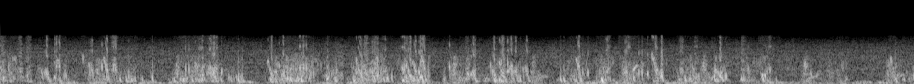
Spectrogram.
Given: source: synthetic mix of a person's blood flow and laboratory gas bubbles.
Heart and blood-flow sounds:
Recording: Doppler ultrasound of blood flow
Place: precordium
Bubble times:
0.00-0.35 s: bubbles
0.38-0.70 s: bubbles
0.80-1.58 s: bubbles
1.70-2.47 s: bubbles
2.64-3.44 s: bubbles
3.47-4.33 s: bubbles
4.42-5.34 s: bubbles
5.56-6.69 s: bubbles
6.75-7.06 s: bubbles
7.10-7.30 s: bubbles
7.38-7.81 s: bubbles
8.36-8.50 s: bubbles
8.88-9.15 s: bubbles
From the record:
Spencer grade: 4 (maximum detectable bubble signal sounding continuously throughout systole and diastole of every cardiac period, and overriding the amplitude of the normal cardiac signals)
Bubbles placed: anywhere in the cardiac cycle

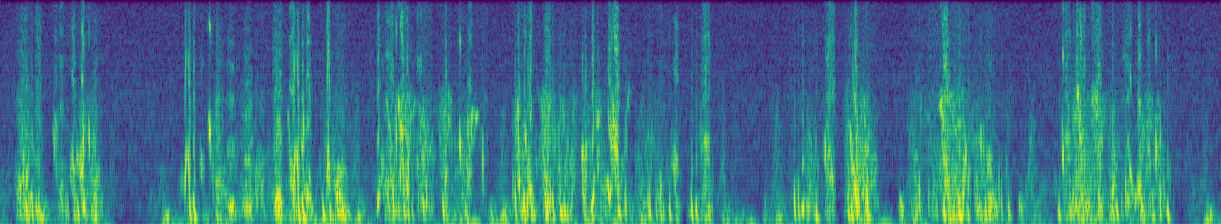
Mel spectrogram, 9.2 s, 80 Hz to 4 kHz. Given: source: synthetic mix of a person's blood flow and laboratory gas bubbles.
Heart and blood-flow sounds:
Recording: Doppler ultrasound of blood flow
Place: precordium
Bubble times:
0.09-0.34 s: bubbles
0.39-0.79 s: bubbles
1.32-2.67 s: bubbles
2.81-3.66 s: bubbles
3.82-5.12 s: bubbles
5.15-5.37 s: bubbles
5.92-6.29 s: bubbles
6.32-6.60 s: bubbles
6.79-7.61 s: bubbles
7.90-8.81 s: bubbles
From the record:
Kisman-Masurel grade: 444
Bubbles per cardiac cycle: continuous sound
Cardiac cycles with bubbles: 100%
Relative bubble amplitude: maximal (0.775 to 0.999)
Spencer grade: 4 (maximum detectable bubble signal sounding continuously throughout systole and diastole of every cardiac period, and overriding the amplitude of the normal cardiac signals)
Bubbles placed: only in the low amplitude regions of the cardiac cycle

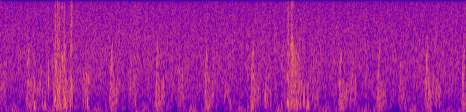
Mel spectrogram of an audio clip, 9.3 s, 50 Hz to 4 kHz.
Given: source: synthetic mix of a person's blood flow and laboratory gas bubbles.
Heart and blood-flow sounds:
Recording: Doppler ultrasound of blood flow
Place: precordium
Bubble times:
0.64-0.73 s: bubbles
0.80-1.49 s: bubbles
1.64-1.81 s: bubbles
5.27-5.36 s: bubbles
5.60-6.21 s: bubbles
From the record:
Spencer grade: 2 (many but less than half of the cardiac periods contain bubble signals, singularly or in groups)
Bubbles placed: anywhere in the cardiac cycle

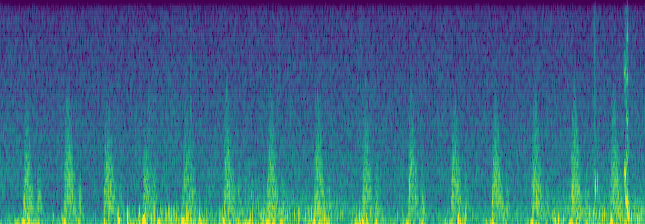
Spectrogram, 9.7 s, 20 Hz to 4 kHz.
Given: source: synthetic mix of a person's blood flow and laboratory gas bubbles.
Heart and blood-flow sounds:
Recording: Doppler ultrasound of blood flow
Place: subclavian vein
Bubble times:
8.88-9.00 s: bubbles
9.35-9.46 s: bubbles
From the record:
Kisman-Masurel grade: 112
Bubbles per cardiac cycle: 1 to 2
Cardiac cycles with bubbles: 1 to 10%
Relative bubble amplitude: moderate (0.250 to 0.450)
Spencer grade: 1 (occasional bubble signal discernible with the cardiac motion signal, with majority of cardiac periods free of bubbles)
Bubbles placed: anywhere in the cardiac cycle

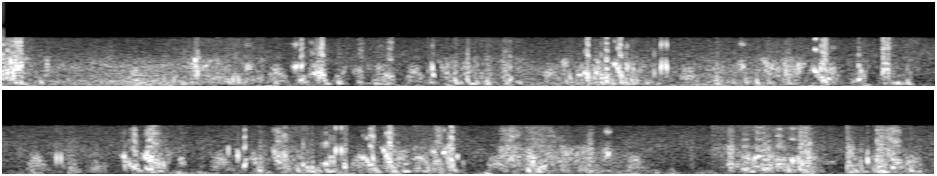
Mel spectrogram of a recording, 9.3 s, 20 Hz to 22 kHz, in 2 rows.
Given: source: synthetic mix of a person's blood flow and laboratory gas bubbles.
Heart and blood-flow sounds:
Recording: Doppler ultrasound of blood flow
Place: subclavian vein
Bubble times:
0.00-0.38 s: bubbles
0.76-1.40 s: bubbles
1.44-1.97 s: bubbles
2.12-2.62 s: bubbles
2.78-3.36 s: bubbles
3.51-4.19 s: bubbles
4.24-4.34 s: bubbles
4.37-4.58 s: bubbles
4.91-5.20 s: bubbles
5.24-5.59 s: bubbles
5.76-6.38 s: bubbles
6.44-6.98 s: bubbles
7.13-7.72 s: bubbles
8.20-8.84 s: bubbles
8.88-9.29 s: bubbles
From the record:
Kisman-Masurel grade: 343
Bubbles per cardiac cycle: rolling drumbeat, 9 or more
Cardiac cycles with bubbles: 100%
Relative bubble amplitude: loud (0.450 to 0.775)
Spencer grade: 3 (all of the cardiac periods contain showers or single bubble signals, but not dominating or overriding the cardiac motion signals)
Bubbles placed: anywhere in the cardiac cycle

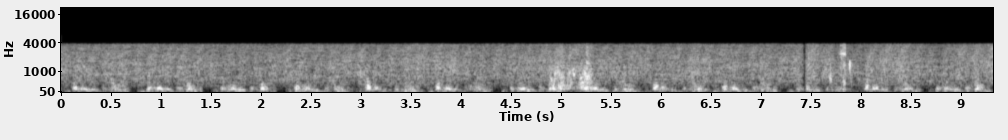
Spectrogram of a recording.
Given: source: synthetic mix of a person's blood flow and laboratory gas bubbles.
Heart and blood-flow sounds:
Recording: Doppler ultrasound of blood flow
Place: precordium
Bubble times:
4.87-5.38 s: bubbles
7.67-7.74 s: bubbles
7.77-7.93 s: bubbles
From the record:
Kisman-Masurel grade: 213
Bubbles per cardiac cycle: several, 3 to 8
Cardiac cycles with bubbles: 1 to 10%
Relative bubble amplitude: loud (0.450 to 0.775)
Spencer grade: 1 (occasional bubble signal discernible with the cardiac motion signal, with majority of cardiac periods free of bubbles)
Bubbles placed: anywhere in the cardiac cycle

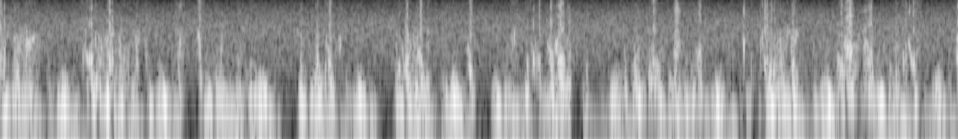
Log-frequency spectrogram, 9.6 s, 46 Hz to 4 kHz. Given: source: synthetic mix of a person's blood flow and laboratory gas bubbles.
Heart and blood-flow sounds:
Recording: Doppler ultrasound of blood flow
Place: precordium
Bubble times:
0.00-0.40 s: bubbles
0.80-1.49 s: bubbles
1.74-1.88 s: bubbles
1.96-2.05 s: bubbles
2.35-2.57 s: bubbles
2.97-3.06 s: bubbles
3.11-3.44 s: bubbles
3.92-4.31 s: bubbles
4.42-4.57 s: bubbles
4.65-4.76 s: bubbles
5.10-5.17 s: bubbles
5.22-5.74 s: bubbles
5.84-5.89 s: bubbles
6.21-6.64 s: bubbles
6.70-7.04 s: bubbles
7.39-8.01 s: bubbles
8.35-8.87 s: bubbles
8.92-9.21 s: bubbles
9.53-9.59 s: bubbles
From the record:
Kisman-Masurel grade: 343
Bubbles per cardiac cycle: rolling drumbeat, 9 or more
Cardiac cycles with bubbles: 100%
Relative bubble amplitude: loud (0.450 to 0.775)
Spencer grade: 3 (all of the cardiac periods contain showers or single bubble signals, but not dominating or overriding the cardiac motion signals)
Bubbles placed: only in the low amplitude regions of the cardiac cycle

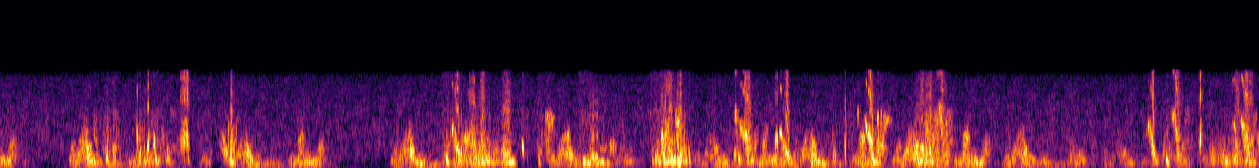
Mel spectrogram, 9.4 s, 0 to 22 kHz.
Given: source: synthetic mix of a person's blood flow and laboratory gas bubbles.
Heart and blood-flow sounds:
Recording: Doppler ultrasound of blood flow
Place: precordium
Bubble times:
0.70-0.91 s: bubbles
0.99-1.44 s: bubbles
1.64-1.79 s: bubbles
3.31-3.97 s: bubbles
4.03-4.18 s: bubbles
4.34-4.64 s: bubbles
4.87-5.21 s: bubbles
5.48-5.70 s: bubbles
5.78-5.97 s: bubbles
6.24-6.70 s: bubbles
6.83-7.16 s: bubbles
8.57-8.92 s: bubbles
8.97-9.45 s: bubbles
From the record:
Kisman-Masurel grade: 333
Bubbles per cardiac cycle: rolling drumbeat, 9 or more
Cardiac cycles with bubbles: 50 to 99%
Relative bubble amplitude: loud (0.450 to 0.775)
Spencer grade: 3 (all of the cardiac periods contain showers or single bubble signals, but not dominating or overriding the cardiac motion signals)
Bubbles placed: only in the low amplitude regions of the cardiac cycle

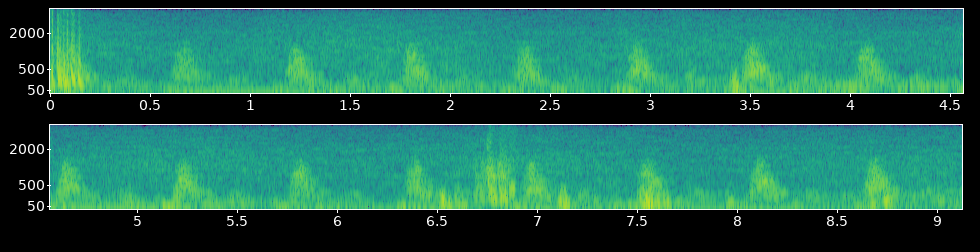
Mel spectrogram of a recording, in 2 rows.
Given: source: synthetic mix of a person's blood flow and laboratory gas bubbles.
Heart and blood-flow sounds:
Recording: Doppler ultrasound of blood flow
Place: subclavian vein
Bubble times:
0.00-0.20 s: bubbles
6.67-6.92 s: bubbles
From the record:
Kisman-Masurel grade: 123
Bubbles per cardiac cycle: 1 to 2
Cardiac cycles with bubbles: 10 to 50%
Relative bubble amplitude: loud (0.450 to 0.775)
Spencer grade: 2 (many but less than half of the cardiac periods contain bubble signals, singularly or in groups)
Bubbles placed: anywhere in the cardiac cycle

